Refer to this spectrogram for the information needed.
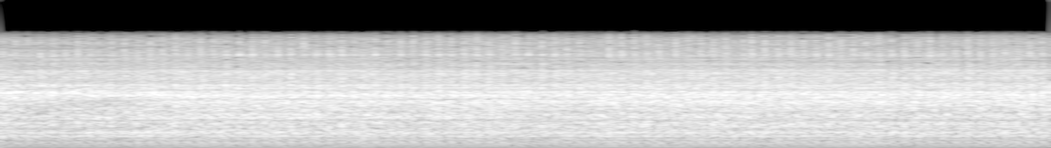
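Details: Yamaha Aerox scooter, noise suspected from variator: harsh rattling grind over high buzzing idle, steady throughout. Worn crankshaft bearings, not the variator.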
